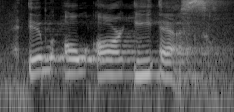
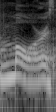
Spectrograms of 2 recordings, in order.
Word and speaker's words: mores: But there's a word on the screen spelled M-O-R-E-S. It looks like Moors, but the word isn't Moors. It's a two-syllable word. The word is mores.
